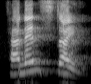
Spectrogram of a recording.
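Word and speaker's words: Pfannenstiel: Fanen style. STEIL. Fanen style. Fanen style, P is silent.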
